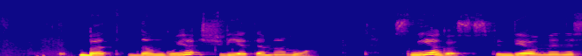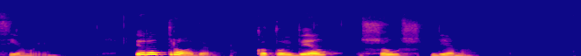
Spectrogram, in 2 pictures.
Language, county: Lithuanian, Vilnius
